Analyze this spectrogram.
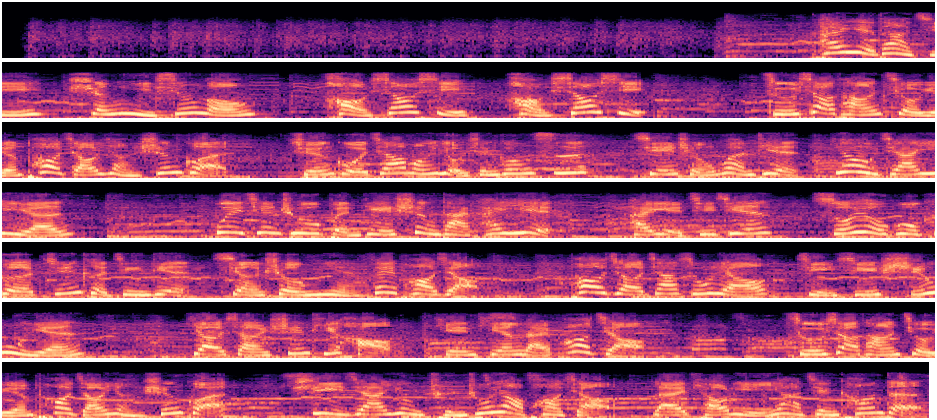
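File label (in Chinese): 女开业 泡脚养生馆; 足笑堂九元泡脚养生馆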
